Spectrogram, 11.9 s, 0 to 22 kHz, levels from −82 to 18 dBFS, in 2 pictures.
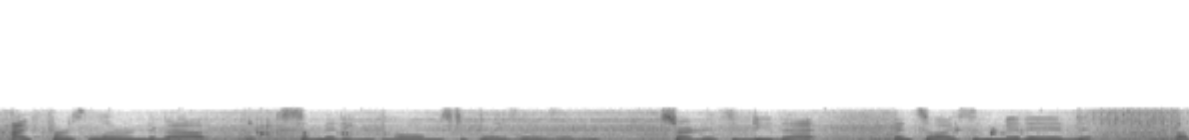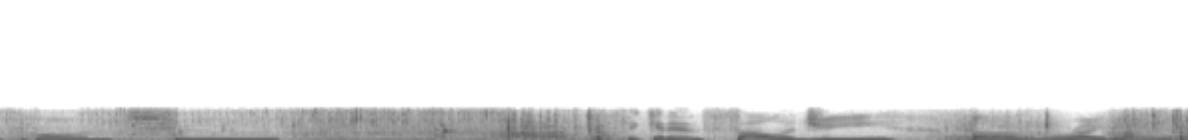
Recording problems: high frequencies cut off; severe; nothing above 4.5 kHz
squashed, flat; heavily, background pumping
household noises; loud; throughout; 5 dB below the speech

